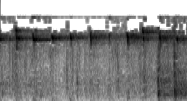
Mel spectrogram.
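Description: Quick, steady running footsteps thud along in an even rhythm while a continuous high-pitched tone rings over them; no one speaks.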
